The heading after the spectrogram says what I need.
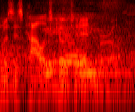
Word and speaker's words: Edinburgh: In case you're wondering, Tim Flynn was his college coach at Edinburgh. It's actually pronounced Edinburgh, but I think you'd have to adjust your TV screens at home if you say that too often.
